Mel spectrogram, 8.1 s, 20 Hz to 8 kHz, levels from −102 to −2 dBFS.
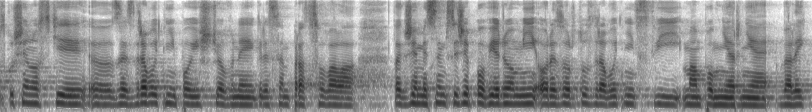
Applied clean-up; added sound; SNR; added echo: neural mask model Resemble Enhance denoiser.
